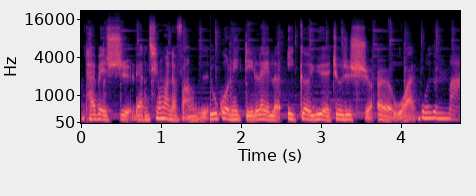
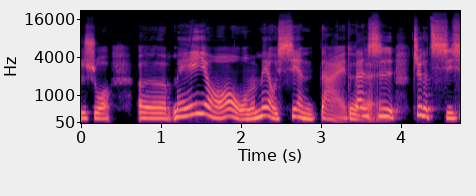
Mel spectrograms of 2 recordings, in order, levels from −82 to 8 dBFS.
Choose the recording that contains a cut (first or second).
first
